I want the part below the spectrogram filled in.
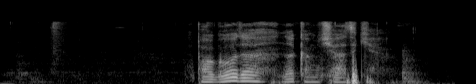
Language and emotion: Russian, sad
